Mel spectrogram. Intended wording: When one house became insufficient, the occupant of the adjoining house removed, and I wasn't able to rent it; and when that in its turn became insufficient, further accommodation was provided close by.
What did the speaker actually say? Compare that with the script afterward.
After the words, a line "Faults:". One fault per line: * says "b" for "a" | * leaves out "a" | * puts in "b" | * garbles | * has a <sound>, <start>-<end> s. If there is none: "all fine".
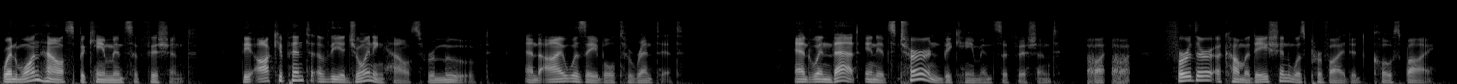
When one house became insufficient, the occupant of the adjoining house removed, and I was able to rent it; and when that in its turn became insufficient, further accommodation was provided close by.
Faults:
* says "was" for "wasn't"
* has a laugh, 10.9-11.3 s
